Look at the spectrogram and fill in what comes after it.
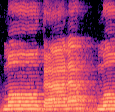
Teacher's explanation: نون ساکن تنوین کے بعد اگر حروف اخفاء یعنی اظہار کے علاوہ کوئی حروف حلقی کے علاوہ کوئی حرف آتا ہے تو وہاں پر اخفاء ہوگا، یعنی نون کی آواز کو چھپایا جائے گا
